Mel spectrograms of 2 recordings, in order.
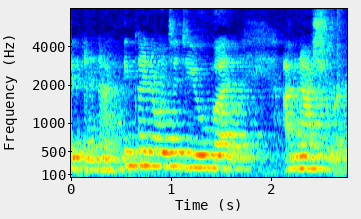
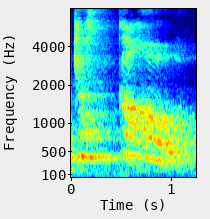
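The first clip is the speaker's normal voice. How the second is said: high-pitched irritated outburst; retold angry dismissal; angry mock yell; 10 semitones higher than usual. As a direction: wave someone off angrily, pitched way up. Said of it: "one of these angry".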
